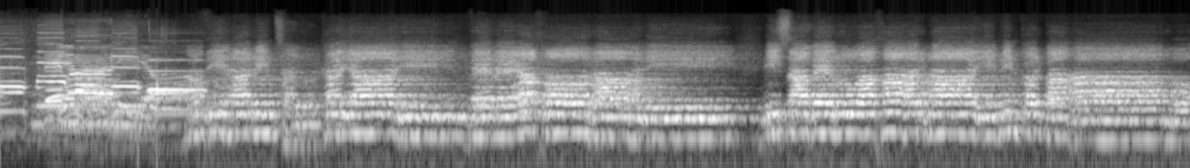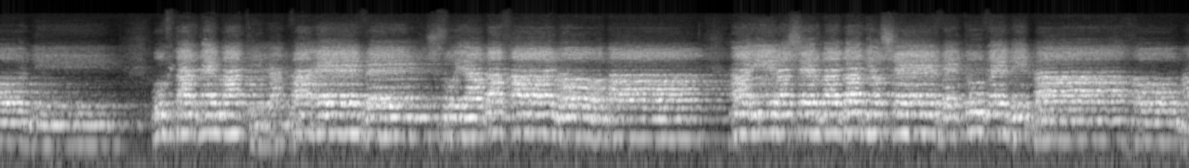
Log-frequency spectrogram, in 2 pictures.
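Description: A choir singing slowly in long held notes, phrase by phrase, with short breaks between phrases about a third, halfway and four-fifths of the way through. A recorder's last notes fade out at the very start.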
